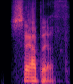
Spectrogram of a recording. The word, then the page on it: sabbath: American English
